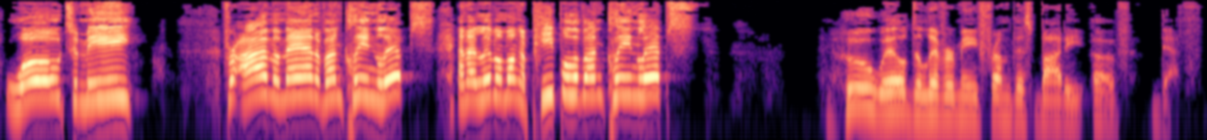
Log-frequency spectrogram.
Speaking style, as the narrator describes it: the weary groans of Isaiah and Paul as they cried out

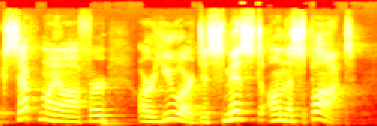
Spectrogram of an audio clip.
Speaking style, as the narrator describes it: In great anger, exclaimed

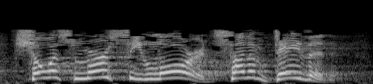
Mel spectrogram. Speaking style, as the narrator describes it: they yell out

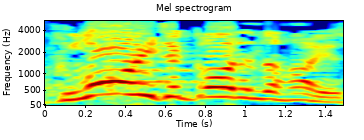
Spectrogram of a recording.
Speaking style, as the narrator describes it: the angels rejoiced in God and cried

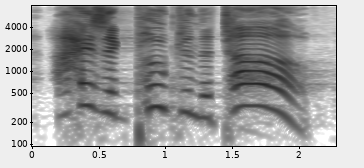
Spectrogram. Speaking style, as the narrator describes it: I hear him just yell

